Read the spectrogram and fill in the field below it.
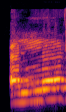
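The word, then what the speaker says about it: الله: বা দাতের মাটিতে লাগতেছে কিন্তু যখন আল্লাহ বলি আল্লাহ যখন বলব তখন যেহবার আগাটা মানে আগার সেই ছোট্ট অংশটা আগার সরভাগটা চিকন অংশ এটা লাগবে দাঁতের আগায়। আল্লাহ তখন দাঁতের গোড়া লাগবে না। আল্লাহু আল্লাহু উচ্চারণের খুবই সূক্ষ একটা পার্থক্য।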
